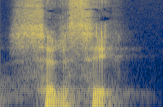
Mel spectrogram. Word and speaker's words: Saoirse: Hannah, una película protagonizada por, vamos de nuevo con las pronunciaciones, se escribe Saoirse Ronan, pero como ella misma en algún programa de televisión ha explicado, se pronuncia algo así como serse, ¿vale? Serse Ronan.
